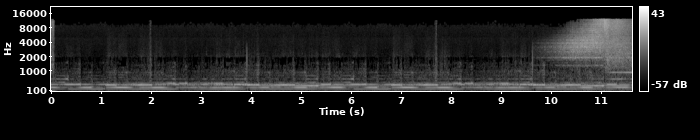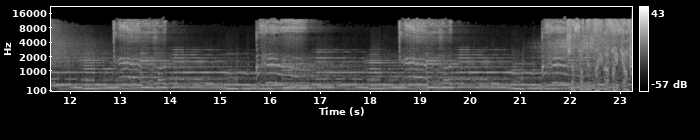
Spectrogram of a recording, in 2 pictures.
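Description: A rap track's instrumental intro plays with no vocals yet: steady, low sustained chords, then from midway loud hissing noise bursts that repeat every few seconds over the beat.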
